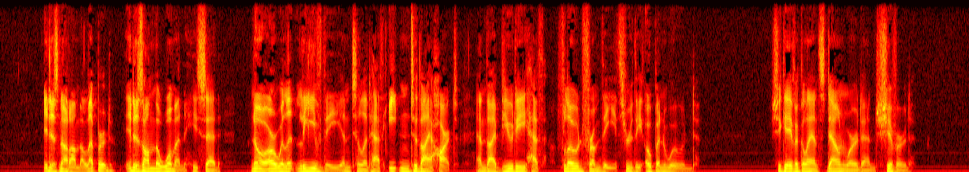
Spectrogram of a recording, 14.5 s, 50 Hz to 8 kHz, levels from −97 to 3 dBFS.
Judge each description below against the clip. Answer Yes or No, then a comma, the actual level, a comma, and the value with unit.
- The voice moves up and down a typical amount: Yes, average, 3.8 semitones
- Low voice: Yes, low, 105 Hz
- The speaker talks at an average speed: Yes, average, 175 wpm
